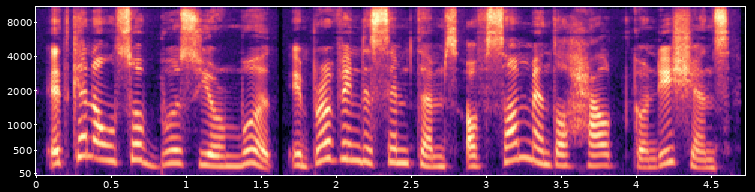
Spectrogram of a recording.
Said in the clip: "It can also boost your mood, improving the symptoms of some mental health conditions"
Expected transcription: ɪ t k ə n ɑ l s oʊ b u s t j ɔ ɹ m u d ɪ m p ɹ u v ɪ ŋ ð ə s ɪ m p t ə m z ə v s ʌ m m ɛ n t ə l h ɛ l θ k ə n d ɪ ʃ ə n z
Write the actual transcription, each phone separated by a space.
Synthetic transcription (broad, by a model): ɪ t k ə n ɑ l s oʊ b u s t j ɔ ɹ m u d ɪ m p ɹ u v ɪ ŋ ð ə s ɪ m p t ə m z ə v s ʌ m m ɛ n t ə l h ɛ l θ k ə n d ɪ ʃ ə n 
